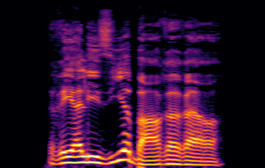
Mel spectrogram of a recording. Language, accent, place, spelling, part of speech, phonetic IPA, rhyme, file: German, Germany, Berlin, realisierbarerer, adjective, [ʁealiˈziːɐ̯baːʁəʁɐ], -iːɐ̯baːʁəʁɐ, De-realisierbarerer.ogg
- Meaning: inflection of realisierbar: 1. strong/mixed nominative masculine singular comparative degree 2. strong genitive/dative feminine singular comparative degree 3. strong genitive plural comparative degree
